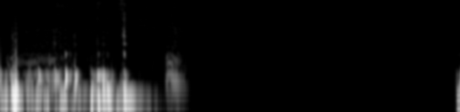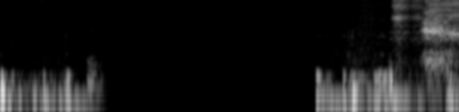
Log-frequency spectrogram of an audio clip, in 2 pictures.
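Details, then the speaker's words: A sleeping cat, possibly dreaming, snores in low, rattling rumbles about three seconds apart, with near silence between breaths, while the owners ask whether the snoring can be heard. "hey can you hear our cat snore can you hear can you hear the cat snore"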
